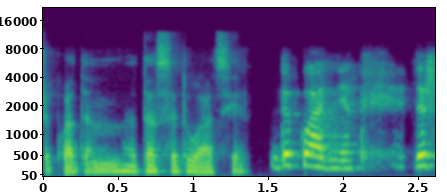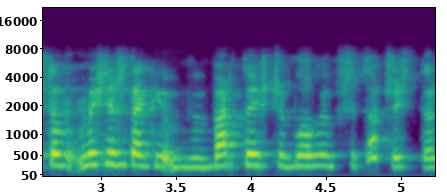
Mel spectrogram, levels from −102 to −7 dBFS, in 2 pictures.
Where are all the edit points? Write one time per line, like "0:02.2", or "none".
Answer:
0:01.4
